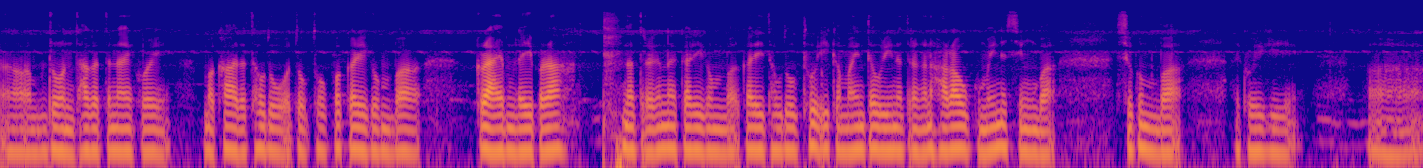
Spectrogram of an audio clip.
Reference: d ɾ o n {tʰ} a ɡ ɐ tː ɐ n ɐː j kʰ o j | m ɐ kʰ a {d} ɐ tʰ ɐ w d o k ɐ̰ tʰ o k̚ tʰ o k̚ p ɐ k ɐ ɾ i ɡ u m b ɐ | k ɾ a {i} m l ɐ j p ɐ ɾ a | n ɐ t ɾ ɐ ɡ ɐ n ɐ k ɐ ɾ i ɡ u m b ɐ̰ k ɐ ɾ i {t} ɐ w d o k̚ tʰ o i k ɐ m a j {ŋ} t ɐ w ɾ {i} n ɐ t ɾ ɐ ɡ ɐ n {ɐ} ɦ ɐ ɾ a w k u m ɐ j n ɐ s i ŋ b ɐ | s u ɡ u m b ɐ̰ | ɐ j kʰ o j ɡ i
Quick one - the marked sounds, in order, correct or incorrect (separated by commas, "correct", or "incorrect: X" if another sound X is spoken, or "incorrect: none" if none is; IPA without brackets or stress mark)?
correct, correct, incorrect: j, incorrect: tʰ, incorrect: n, correct, correct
